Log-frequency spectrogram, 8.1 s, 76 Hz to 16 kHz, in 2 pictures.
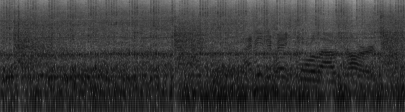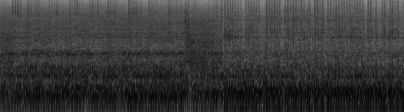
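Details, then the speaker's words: Mitsubishi Evo 8 being restored, warming up: deep, loud exhaust rumble with even revs rising and settling, no misses or knocks. It is left idling to check for leaks, and none are seen; yesterday's coolant leak is resolved. A normal, healthy warm-up. "yeah that sounds loud but it sounds cool I like it I got it warm enough I'm going to let it sit for a minute make sure it doesn't leak"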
